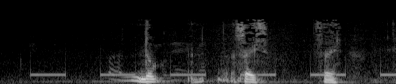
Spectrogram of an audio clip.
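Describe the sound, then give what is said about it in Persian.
After a caller's line drops during a phone-in, a steady telephone tone sounds in short, regular on-off pulses while voices talk over it. “خب شنونده های عزیز، تماس آقای عظیمی با ما قطع شد، دوباره کوشش میکنیم که تماس وصل شود”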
